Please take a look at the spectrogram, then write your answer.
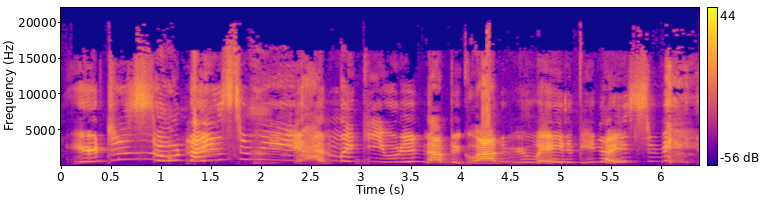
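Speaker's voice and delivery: very high, wailing imitation; mock drunken sobbing. Imitating drunk roommate thanking her in bed, mock sobbing. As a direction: blubber it out in an exaggerated high whine. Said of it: "she gets in my bed and she's sobbing".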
